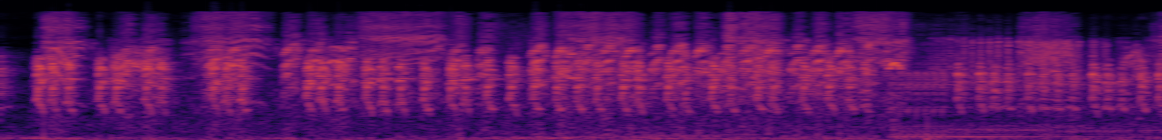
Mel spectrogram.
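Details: Yellow-vented bulbuls calling noisily, a sound used to lure birds into traps; bursts of fast, scratchy chattering notes from several birds, with a shift to a thinner, hissier texture near the end.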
